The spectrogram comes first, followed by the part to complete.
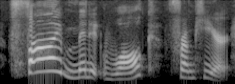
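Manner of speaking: slow, evenly spaced English phrase; model reading. Shown as a demonstration. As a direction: repeat it slowly for the class. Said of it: "이렇게 발음을 하셔야 되고".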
